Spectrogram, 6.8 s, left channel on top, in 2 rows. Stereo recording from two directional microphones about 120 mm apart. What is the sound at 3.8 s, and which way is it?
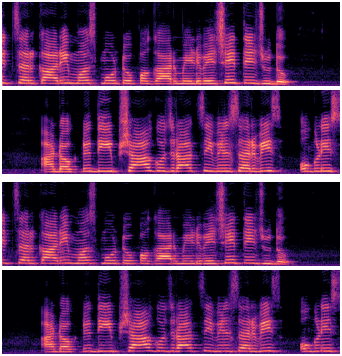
Speech, 60° left (ahead or behind).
